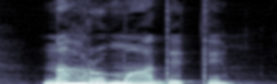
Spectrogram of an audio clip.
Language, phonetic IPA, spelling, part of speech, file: Ukrainian, [nɐɦrɔˈmadete], нагромадити, verb, Uk-нагромадити.ogg
- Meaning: to accumulate, to pile up, to heap up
